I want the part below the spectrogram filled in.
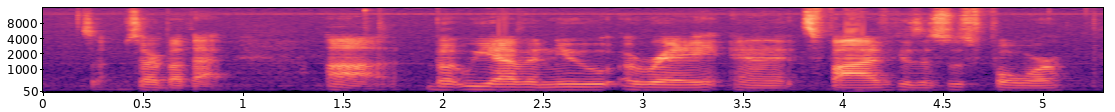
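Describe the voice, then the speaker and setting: There is noticeable background noise behind this medium-pitched man. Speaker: programming tutorial maker. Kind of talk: tutorial. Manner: fast; hesitant, many fillers.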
